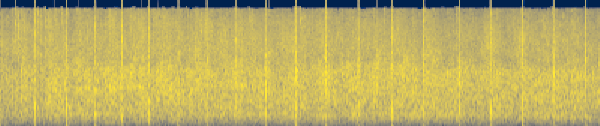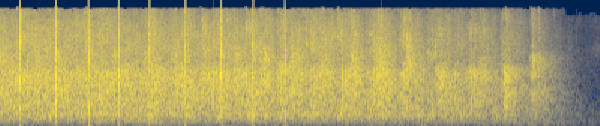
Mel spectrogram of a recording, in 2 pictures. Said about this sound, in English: And I think at this time we ought to applaud and give the Lord a thank offering.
